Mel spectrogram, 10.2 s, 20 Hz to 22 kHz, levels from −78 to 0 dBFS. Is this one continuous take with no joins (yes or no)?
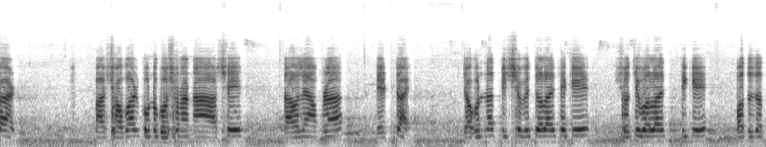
yes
